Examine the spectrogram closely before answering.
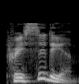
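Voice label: "praesidium", English, British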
